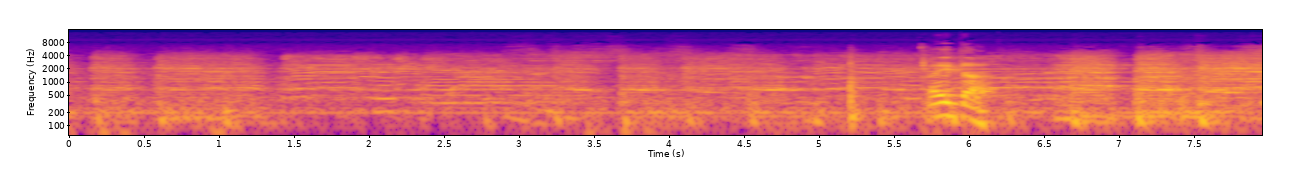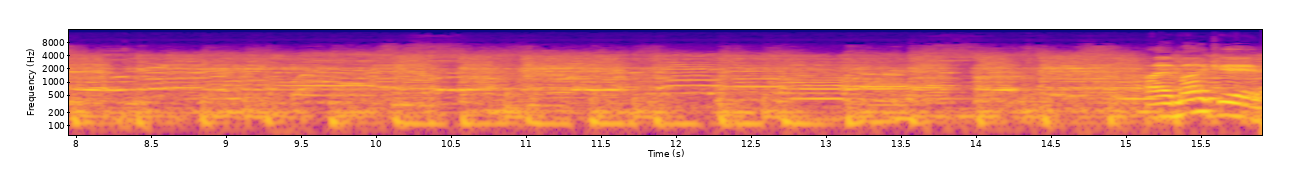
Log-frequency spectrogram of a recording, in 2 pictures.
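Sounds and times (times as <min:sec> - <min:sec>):
hard-hit dry drums with little reverb: 0:03.3 - 0:15.8
speech: 0:05.7 - 0:06.3, 0:15.2 - 0:15.8.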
